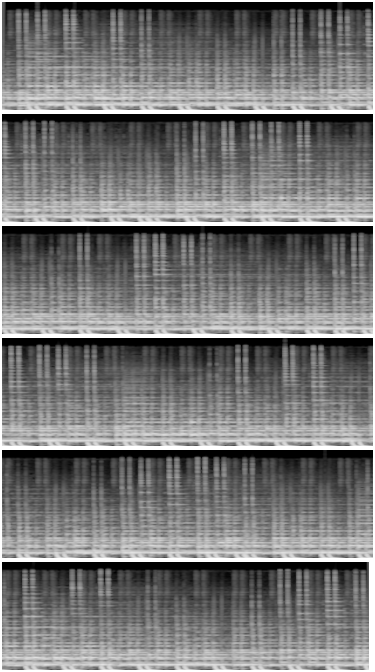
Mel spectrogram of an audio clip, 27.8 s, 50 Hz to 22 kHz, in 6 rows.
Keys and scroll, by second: 12.4 Up, 15.2 p, 15.3 Up, 15.4 Up, 15.5 Up, 16.4 Left, 16.5 Left, 16.7 Left, 16.9 Left, 17.0 Left, 17.1 Left, 17.3 Left, 17.5 Left, 20.8 Up, 20.9 Up, 22.0 Up, 22.7 Up, 22.9 Up, 23.8 Left, 23.9 Left, 24.0 Left, 24.2 Left, 24.3 Left, 24.5 Left, 24.8 Left, 24.9 Left, 25.0 Left, 25.1 Left.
